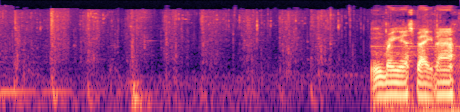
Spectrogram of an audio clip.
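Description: Heavy footsteps thud on wooden planks.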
